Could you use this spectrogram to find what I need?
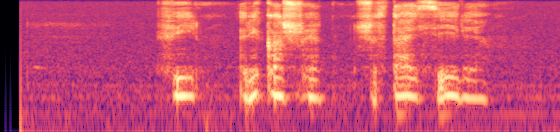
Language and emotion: Russian, sad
